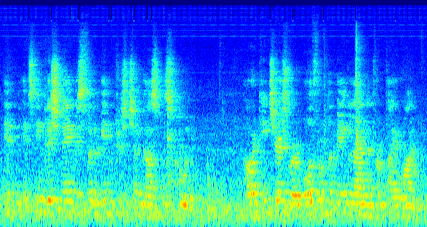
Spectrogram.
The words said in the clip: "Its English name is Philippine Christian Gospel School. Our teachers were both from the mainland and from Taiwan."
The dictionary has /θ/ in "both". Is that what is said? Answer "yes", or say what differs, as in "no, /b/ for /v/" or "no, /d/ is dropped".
no, /t/ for /θ/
